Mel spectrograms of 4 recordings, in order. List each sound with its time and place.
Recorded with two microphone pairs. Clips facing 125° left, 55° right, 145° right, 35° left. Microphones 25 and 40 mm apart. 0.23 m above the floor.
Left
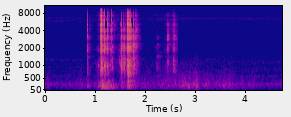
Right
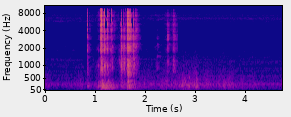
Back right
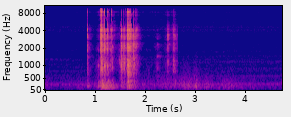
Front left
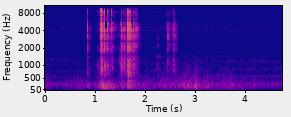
0.8 s a door slam: 175° right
